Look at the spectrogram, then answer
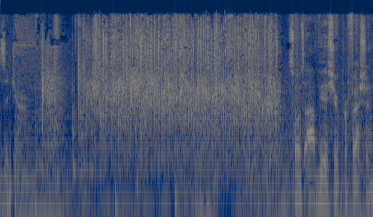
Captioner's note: applause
